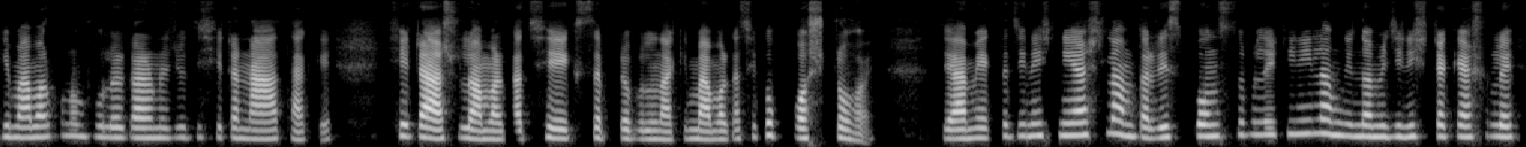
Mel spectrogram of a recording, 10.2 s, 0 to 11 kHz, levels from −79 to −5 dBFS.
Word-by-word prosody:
কিংবা 235 -2 +1
আমার 235 0 +2
কোন 265 - -9
ভুলের 230 -2 -3
কারণে 220 0 +2
যদি 230 +1 -12
সেটা 225 -1 -4
না 190 - +8 0.2
থাকে 180 -1 -5 0.5
সেটা 255 -2 +2
আসলে 210 +1 -2
আমার 185 -1 +1
কাছে 190 +3 -4
অ্যাকসেপ্টেবল 200 -2 -5
না - - +4
কিংবা 200 -2 0
আমার 185 0 -2
কাছে 205 +4 -9
খুব 275 -1 -1
কষ্ট 215 0 0
হয়। - - -8 0.4
যে 205 - -7
আমি 210 +2 -1
একটা 255 +5 -11
জিনিস 265 +1 -3
নিয়ে 270 0 +3
আসলাম 300 +1 +1
তার 225 -2 +1
রেসপনসিবিলিটি 275 +4 -3
নিলাম, 310 0 +1
কিন্তু 255 -1 -1
আমি 245 - 0
জিনিসটাকে 250 +1 -1
আসলে 255 -1 -1
235 Hz, 200 wpm, -24 LUFS, 210-260 Hz, 0.5 s, না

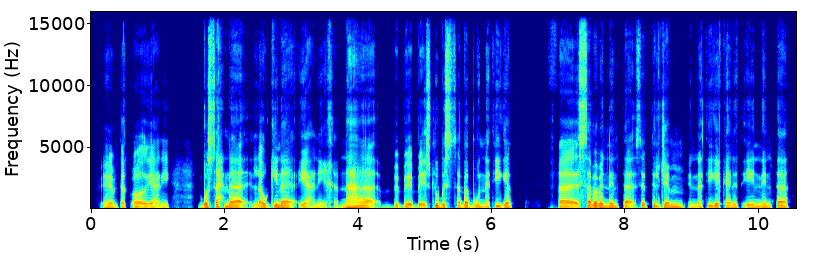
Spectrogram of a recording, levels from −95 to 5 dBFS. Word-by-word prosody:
فهمتَك 115 -1 -3
آه، 115 -1 +2
يعني 110 -1 -4 0.4
بُص 155 +8 +2
إحنا 150 -8 +2
لو 115 -1 +1
جينا 155 +4 +2
يعني 105 -3 -4
خدناها 125 +5 0
ب 100 +2 -25
ب 105 -1 -1
بأسلوب 140 +5 +1
السبب 135 -1 0
والنتيجة، 120 - -1 0.7
فالسبب 115 +7 +4
إن 130 -4 +3
أنت 145 +3 0
سِبت 140 0 -2
الGym 135 +8 +1
النتيجة 115 +5 -1
كانت 125 -1 -3
إيه، 125 +1 -1
إن 120 -2 -2
أنت 140 +4 0
125 Hz, 135 wpm, -22 LUFS, 110-140 Hz, 0.7 s, فالسبب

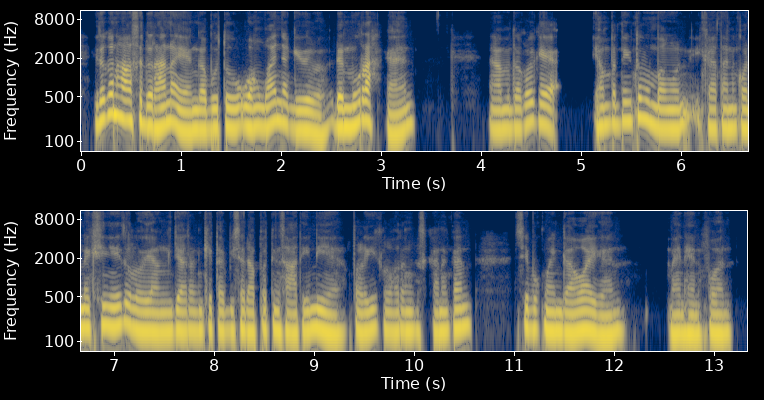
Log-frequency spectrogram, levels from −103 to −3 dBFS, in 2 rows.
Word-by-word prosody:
itu, 210 - +3
kan, 265 0 +4
hal 215 -3 +2
sederhana 180 0 +3
ya, 145 -2 +3
gak 150 0 +2
butuh 160 +1 0
uang 170 +1 +2
banyak 195 +2 +1
gitu 150 -2 +2
loh, 130 - -1
dan 165 - +5
murah, 200 +1 +2
kan. 145 +8 -1 0.8
Nah, 150 - -1
menurut 155 +1 -1
aku 185 +5 -1
kayak 185 -7 -3 0.3
yang 170 +2 0
penting, 205 +2 -2
tuh, 235 - 0
membangun 165 -2 +1
ikatan 160 - -3
koneksinya 165 +2 +1
itu, 190 - -1
loh, 150 - +2
yang 140 -1 +2
jarang 145 -1 -1
bisa 150 +1 -4
kita 145 0 -3
dapatkan 150 +1 -3
saat 140 -1 -2
ini 145 -3 +3
ya, - - +1
apalagi 145 +3 0
kalau 145 -3 -3
orang 145 0 0
sekarang, 140 0 -2
kan, 160 +2 0 0.5
sibuk 155 -2 -3
main 145 -2 +3
gawai, 140 +2 +3
kan, 135 +4 -1 0.4
main 130 0 +1
handphone. 130 +1 0
155 Hz, 205 wpm, -17 LUFS, 145-175 Hz, 0.8 s, dan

